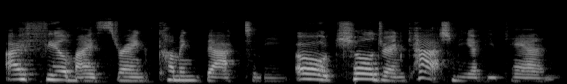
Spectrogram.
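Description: A woman voicing a great, calm and wise male lion who speaks slowly and gravely. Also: fairly low pitch, poor audio. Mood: joyful. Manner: slow, solemn and grave.

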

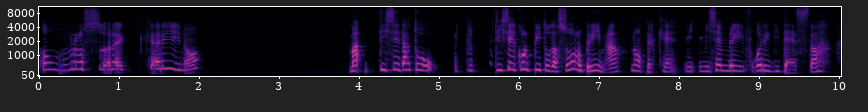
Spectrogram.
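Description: In this ASMR voice-acting roleplay, a woman with a high voice delivers one side of the dialogue as a young female librarian, proud and flustered, prickly yet growing tender. Embarrassed and prickly, she speaks with hesitation and indignation, pausing with sighs.

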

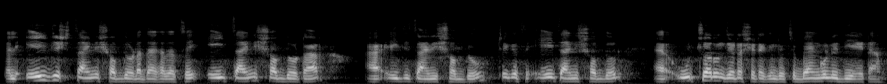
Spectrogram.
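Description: A man's voice: a little high, steady tone, a little fast, mellow, highs cut off. A man teaching a vocabulary lesson in a casual, repetitive way, often checking in with the viewer. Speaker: language tutor.

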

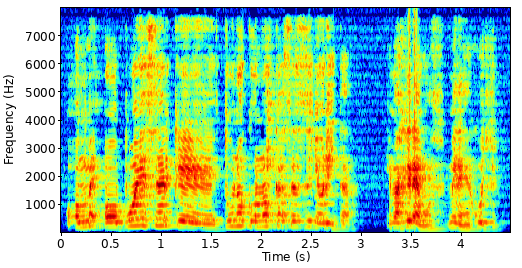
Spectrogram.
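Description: A Peruvian man with a high, bright voice teaches an online class, repeating himself and checking after nearly every phrase that his students are following. His voice sounds distant from the microphone through thin, lo-fi video-call audio. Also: expressive, fairly quick. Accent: Peruvian Spanish. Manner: repetitive, checks understanding with constant "ok?". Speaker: English teacher.

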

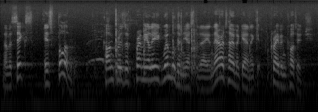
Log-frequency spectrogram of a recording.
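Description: A middle-aged man hosting a televised cup draw, speaking in a measured, courteous, official way. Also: fairly high pitch, lively intonation, noisy background. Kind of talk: formal live announcement. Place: studio-style hall set with audience.

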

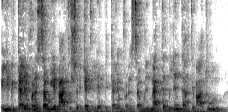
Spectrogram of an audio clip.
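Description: A man's voice: medium pitch, racing, darkish tone. A man with an Egyptian Arabic accent giving chatty advice to his viewers, pleading with them and adding blessings as he talks. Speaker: vlogger giving job advice. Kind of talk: casual advice talk to camera. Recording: echoey room.

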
